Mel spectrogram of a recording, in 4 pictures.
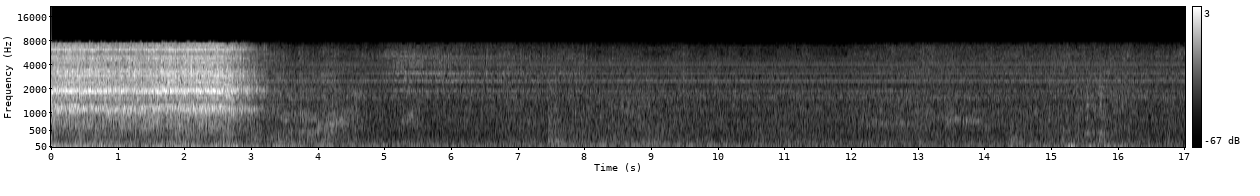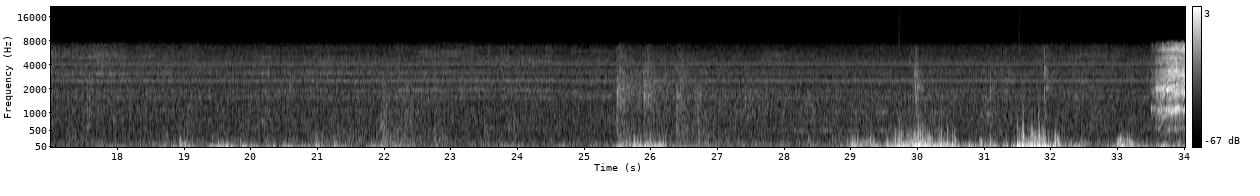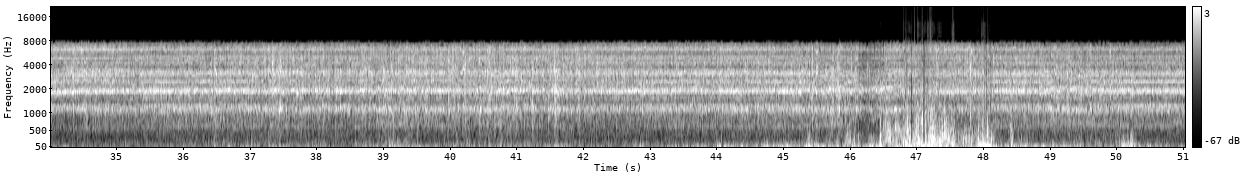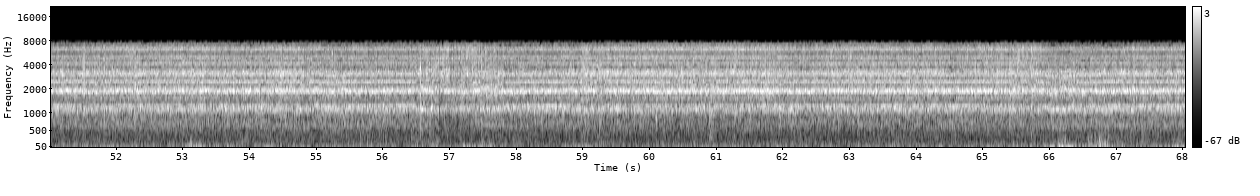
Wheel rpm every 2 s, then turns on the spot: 160, 70, 0, 0, 0, 0, 0, 0, 0, 0, 0, 0, 0, 0, 0, 0, 20, 150, 170, 160, 160, 160, 160, 140, 160, 160, 160, 160, 160, 160, 160, 160, 160, 160.
none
